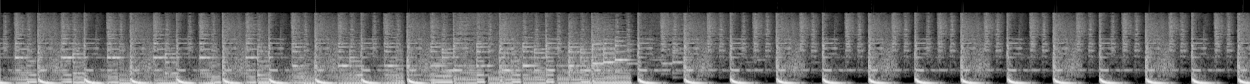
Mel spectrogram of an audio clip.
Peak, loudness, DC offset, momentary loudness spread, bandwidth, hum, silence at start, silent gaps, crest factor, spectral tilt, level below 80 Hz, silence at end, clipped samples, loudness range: 0 dBFS; -11 LUFS; under 0.1%; 2 LU; 12 kHz; none; 0 s; none; 10 dB; -4.5 dB/octave; -14 dBFS; 0 s; under 0.1%; 1 LU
